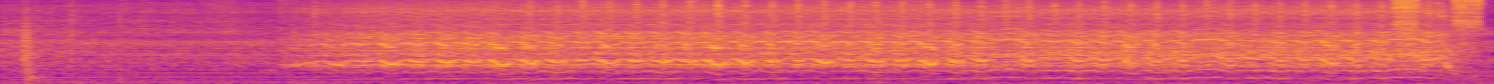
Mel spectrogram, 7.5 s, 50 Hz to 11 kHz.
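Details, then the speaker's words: Ford F-250 6.0L Powerstroke diesel that died and won't start, cranking with scanner attached: starter spins unusually fast and light, even whir about four beats a second, never catching, oil pressure builds well; suspected no compression, unconfirmed. "it sounds like got no compression hang on yeah it's building great oil pressure"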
